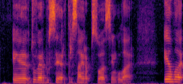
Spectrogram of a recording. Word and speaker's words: é: a diferença entre as telas E então a pronúncia diferente e a conjunção Estudo português e inglês e é do verbo ser 3ª pessoa singular ele é inteligente e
